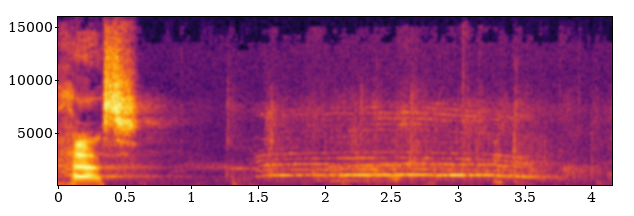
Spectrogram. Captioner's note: cheering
